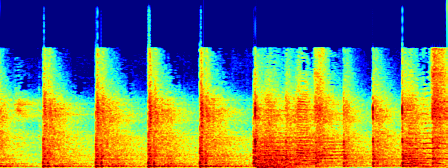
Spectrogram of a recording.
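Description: High school marching band playing: the drumline beats out sharp accented hits about two a second, and about two and a half seconds in the horns, including sousaphones, come in with sustained notes over the drums. The hits ring on in the gym's echo.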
